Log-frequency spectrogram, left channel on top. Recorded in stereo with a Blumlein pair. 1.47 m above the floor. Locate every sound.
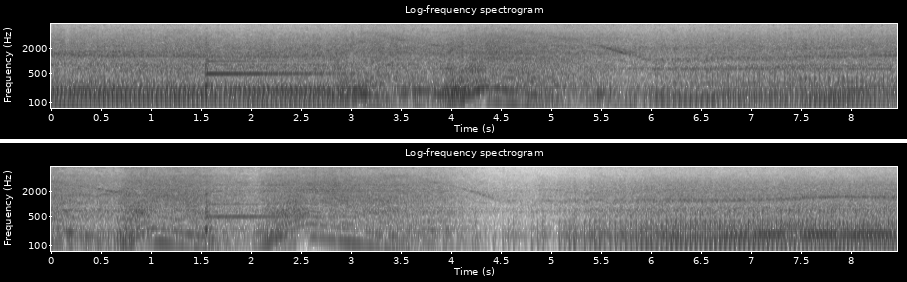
1.5 s a guitar: 15° left, 1.7 m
